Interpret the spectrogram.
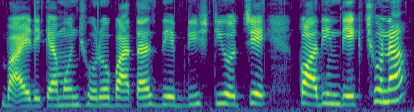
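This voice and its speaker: A woman's voice: on the high side, steady tone, moderate pace, natural voice. A woman voicing a stern, proud older mother-in-law in a cartoon story, reproachful and emphatic. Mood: scolding. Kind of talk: animated story character acting.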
